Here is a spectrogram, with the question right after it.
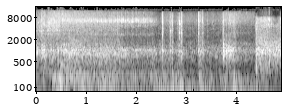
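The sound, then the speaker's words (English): A car engine labors and sputters as it tries to start in cold, wintry weather, a steady mechanical churn broken by several sharp, uneven bursts near the end, fairly loud with no voices. “Brr, your car sounds like it needs a snow day.”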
